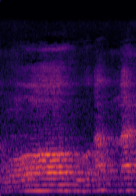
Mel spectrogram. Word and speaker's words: Allahu akbar: dua langkah yang keenam tidak memanjakan hamzahnya Nah betul jalan-jalan seperti apa eee Allahu akbar Nah itu memanjangkan Hamzah untuk eee enggak boleh begitu kemudian juga yang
